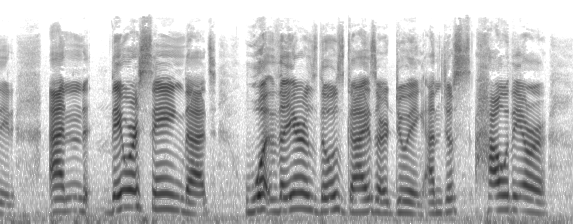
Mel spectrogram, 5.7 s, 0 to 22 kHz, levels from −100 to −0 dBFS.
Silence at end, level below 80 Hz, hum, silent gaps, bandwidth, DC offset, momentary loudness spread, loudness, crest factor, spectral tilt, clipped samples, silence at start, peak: 0.25 s; -54 dBFS; none; none; 15.5 kHz; under 0.1%; 11 LU; -26 LUFS; 22 dB; -2 dB/octave; under 0.1%; 0 s; -6 dBFS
